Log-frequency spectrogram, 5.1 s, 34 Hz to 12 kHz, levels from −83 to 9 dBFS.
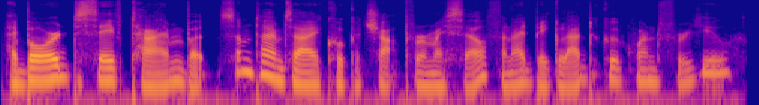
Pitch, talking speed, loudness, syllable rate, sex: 130 Hz, 260 wpm, -21 LUFS, 5.7 syllables/s, male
